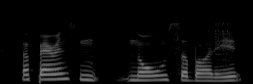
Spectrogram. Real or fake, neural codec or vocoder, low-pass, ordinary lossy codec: real; none; 7.2 kHz; none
